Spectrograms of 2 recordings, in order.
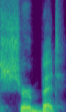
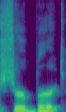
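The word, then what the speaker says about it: sherbet: is a weird one sherbert and i guess sure but is the correct pronunciation i always heard sure bert when i was little that's how i said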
